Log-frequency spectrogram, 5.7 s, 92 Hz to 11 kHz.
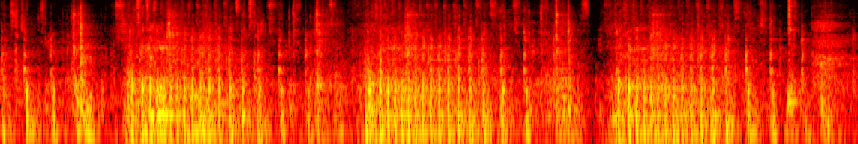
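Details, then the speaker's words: Husqvarna 150 BT backpack blower, customer-replaced fuel lines and tank grommet, reported bogging, choke on: pull-starting catches in short rough bursts then bogs and dies instead of settling; fuel starvation suspected, not yet confirmed. "All right, let's just see if she runs. They said it bogs."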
